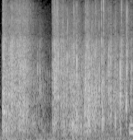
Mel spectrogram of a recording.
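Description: Plastic bag of frozen zucchini lentil pasta crinkling loudly as it is grabbed and handled: a dense crackling rustle that starts suddenly, with a short break just under a second in.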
